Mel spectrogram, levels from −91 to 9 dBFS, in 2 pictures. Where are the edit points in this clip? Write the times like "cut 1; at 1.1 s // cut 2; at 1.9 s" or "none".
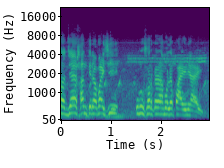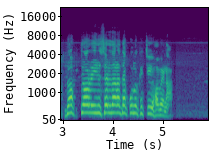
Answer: cut 1; at 2.4 s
